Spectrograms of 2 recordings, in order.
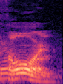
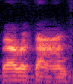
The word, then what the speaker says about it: Ferrothorn: Ferrothorn. What's that? Ferrothorn. Thorn, yeah. I say thorn. Why he's running a marathon? Because I got a different accent. Are you fucking not pronouncing that ah? Ferrothorn. Ferrothon.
